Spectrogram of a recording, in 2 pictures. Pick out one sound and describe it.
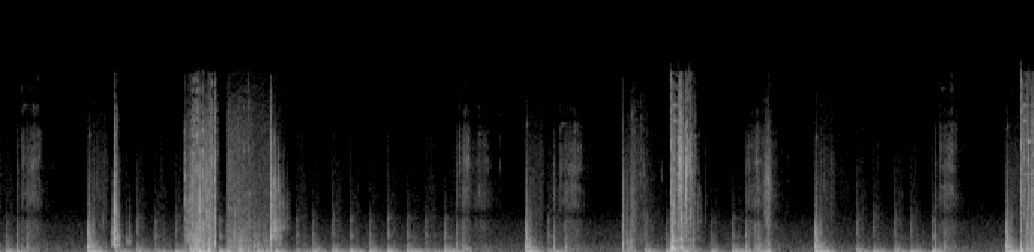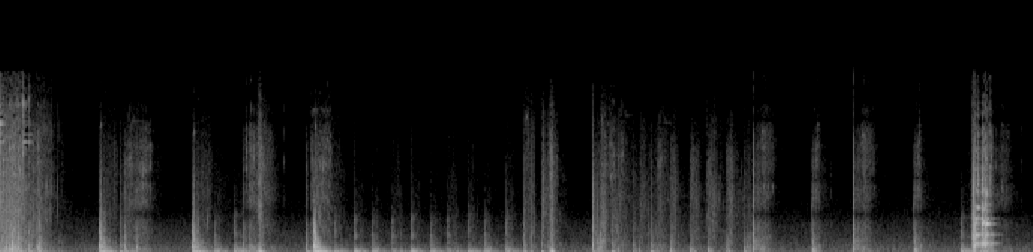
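Running footsteps clang on a metal roof.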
